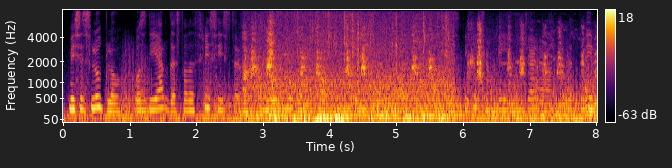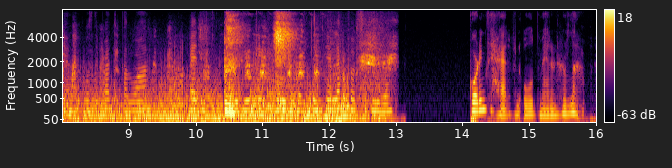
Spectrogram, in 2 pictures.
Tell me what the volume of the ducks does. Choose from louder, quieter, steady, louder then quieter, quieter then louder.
quieter then louder.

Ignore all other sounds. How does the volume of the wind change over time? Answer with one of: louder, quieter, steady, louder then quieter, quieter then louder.
louder.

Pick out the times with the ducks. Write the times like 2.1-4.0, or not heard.
2.6-13.1.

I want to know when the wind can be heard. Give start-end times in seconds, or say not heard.
0.0-12.6.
